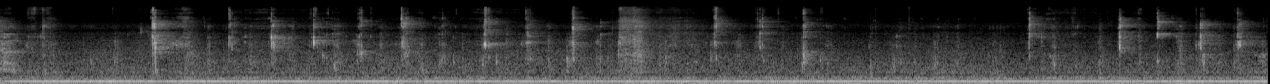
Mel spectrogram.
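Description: Close-up mouth sounds of someone biting and chewing braised octopus: frequent short smacks and clicks. A steady low hum runs underneath.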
